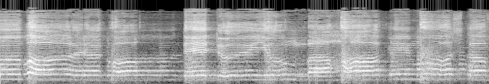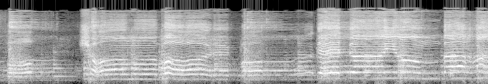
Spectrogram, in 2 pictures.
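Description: Traditional Wakhi song music: a sliding, ornamented melody line in short phrases broken by brief gaps, over steady sustained low notes.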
